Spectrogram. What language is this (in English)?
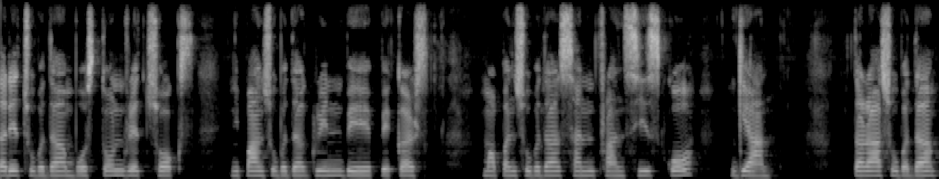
Manipuri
